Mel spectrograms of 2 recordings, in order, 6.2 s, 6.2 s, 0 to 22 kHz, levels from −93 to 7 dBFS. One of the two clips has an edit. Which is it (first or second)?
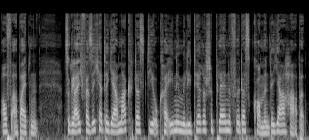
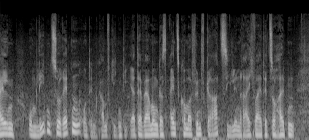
first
